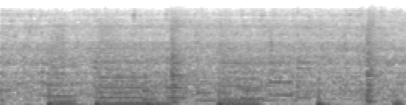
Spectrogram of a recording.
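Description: Onions cooking down with a splash of Worcestershire sauce in a pan, stirred with a soft rhythmic scrape over a quiet, steady sizzle, a few gentle strokes with no talking.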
